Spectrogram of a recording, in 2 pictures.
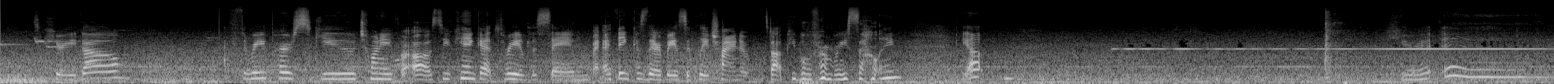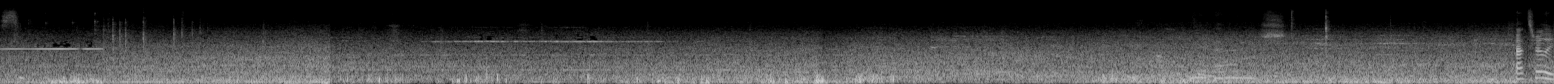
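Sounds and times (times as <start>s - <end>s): traffic rumble: 0.0s - 31.0s
faint voices of passers-by: 24.9s - 28.8s.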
